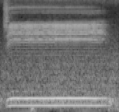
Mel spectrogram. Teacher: جیم کو زبان کے درمیان تالوں کے درمیان سے ادا کریں گے، زبان کے درمیان تالوں کے درمیان سے ادا کریں گے، جیم۔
